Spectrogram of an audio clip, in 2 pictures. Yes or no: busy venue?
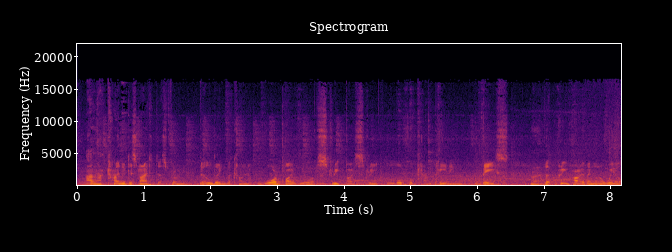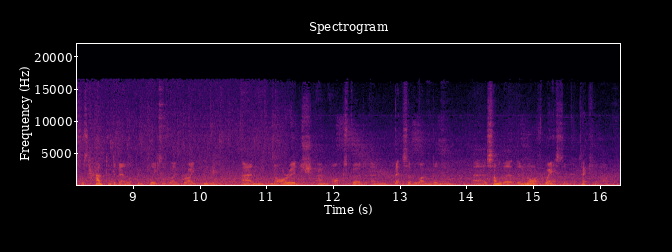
yes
